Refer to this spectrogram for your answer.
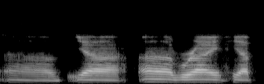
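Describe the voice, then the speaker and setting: A man's voice: lowish voice, flat delivery, very slow, smooth. A young man, a native Korean speaker with a Korean accent, talking hesitantly on a panel and searching for his words over a video call. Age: young adult. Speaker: student playwright, panelist. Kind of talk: casual panel discussion. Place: plain room, indoors. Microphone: video call, wireless earbud worn. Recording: roomy, dull video-call audio.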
